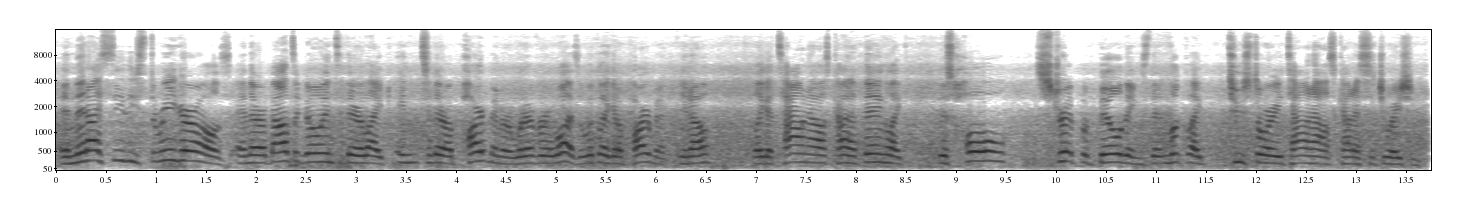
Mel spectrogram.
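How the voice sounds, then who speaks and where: A male travel vlogger with a quite high voice rambles through a personal story. He is casual and slangy, acting out the dialogue as he goes. There is clear outdoor or vehicle noise behind him. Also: a little fast. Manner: animated, slangy, acts out dialogue.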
